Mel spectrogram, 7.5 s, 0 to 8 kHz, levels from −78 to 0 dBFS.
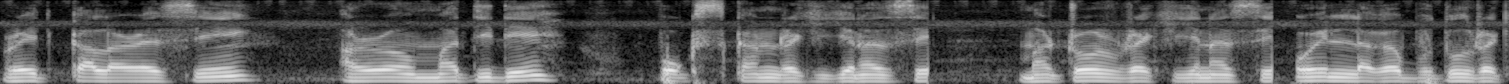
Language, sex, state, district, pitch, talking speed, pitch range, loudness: Nagamese, male, Nagaland, Dimapur, 125 Hz, 150 wpm, 120-135 Hz, -14 LUFS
